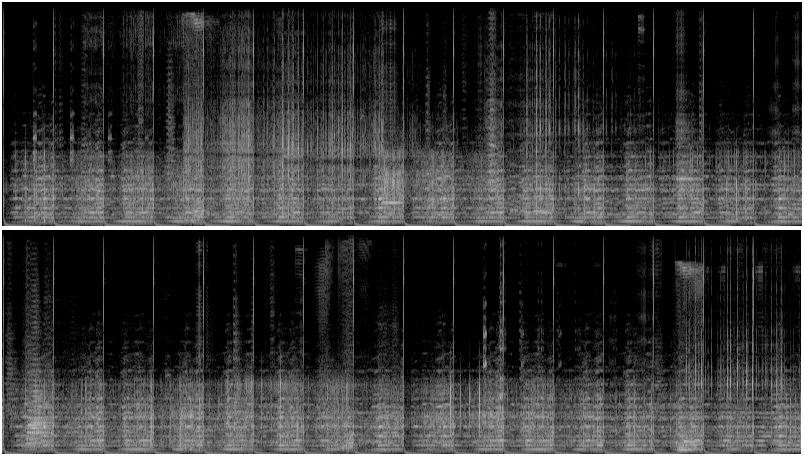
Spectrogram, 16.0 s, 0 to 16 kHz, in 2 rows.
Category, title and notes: Music > Multiple instruments
Violin and Alien Drum Loop at 120bpm
Violin and aliens with a drum in the background Violin is recorded with Tascam Portacapture X6
120-bpm, 120bpm, alien, beat, Drum, loop, rhythm, violin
